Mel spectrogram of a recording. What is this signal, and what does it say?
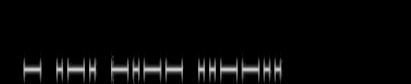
Morse code, heard as a keyed tone, about 22 wpm, 700 Hz. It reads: TRY?
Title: 4x Word-Spacing - Sentences from Top 200 Words - 22wpm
